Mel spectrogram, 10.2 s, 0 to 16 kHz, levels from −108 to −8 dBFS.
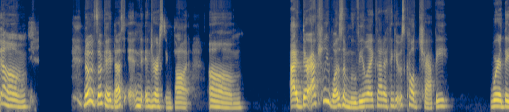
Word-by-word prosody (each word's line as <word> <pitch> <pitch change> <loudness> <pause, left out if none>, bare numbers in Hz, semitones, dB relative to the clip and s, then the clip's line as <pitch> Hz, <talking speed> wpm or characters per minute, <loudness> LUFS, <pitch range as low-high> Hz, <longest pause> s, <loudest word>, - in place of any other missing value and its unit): um, 195 -7 0 1.1
no, 300 +8 +6
it's 285 -5 -1
okay, 260 -9 +3
that's 195 +5 +1 0.2
in 215 0 +1
interesting 185 -5 -2
thought, 160 -2 -3 0.4
um, 155 -5 -2 0.9
I 210 +1 +7
there 240 +5 +3
actually 360 +7 +2
was 215 - +1
a 250 - +3
movie 175 0 +2
like 200 0 0
that, 215 -2 -2
I 200 - +1
think 210 +1 -7
it - - -3
was 235 -1 -7
called 230 -9 -4
Chappie, 185 +7 -5 0.8
where 195 0 +5
they 185 0 +5
200 Hz, 145 wpm, -23 LUFS, 180-220 Hz, 1.1 s, I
